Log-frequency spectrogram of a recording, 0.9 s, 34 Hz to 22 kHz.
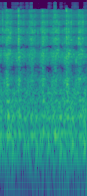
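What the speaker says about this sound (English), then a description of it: "Let's stitch one out so you can see how it stitches out" Viking Sapphire 930 sewing machine stitching a decorative pattern with a braiding foot, a steady rapid mechanical chatter heard up close and alone for under a second.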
